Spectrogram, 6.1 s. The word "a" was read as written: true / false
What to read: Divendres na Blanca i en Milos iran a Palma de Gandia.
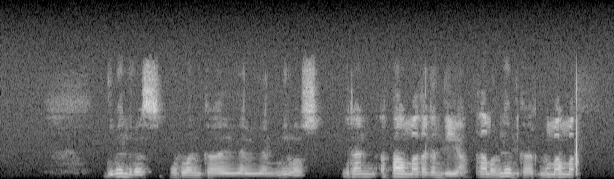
true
